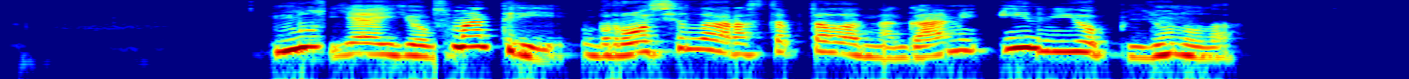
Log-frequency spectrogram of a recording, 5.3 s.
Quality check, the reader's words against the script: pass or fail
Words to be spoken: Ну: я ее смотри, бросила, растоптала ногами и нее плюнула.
pass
